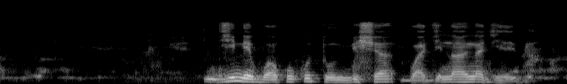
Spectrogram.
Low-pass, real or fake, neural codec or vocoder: 7.2 kHz; fake; codec, 16 kHz, 2 kbps, FunCodec, trained on LibriTTS, 25 frames a second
